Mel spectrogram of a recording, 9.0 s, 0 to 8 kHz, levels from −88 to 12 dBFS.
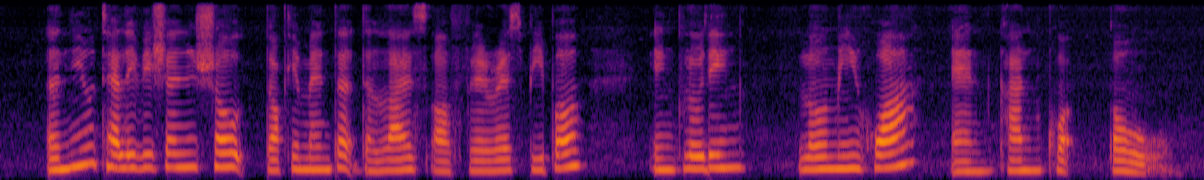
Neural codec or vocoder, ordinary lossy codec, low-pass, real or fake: codec, 16 kHz in and 24 kHz out, 2.2 kbps, FireRedTTS-2 codec; none; 7.2 kHz; fake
